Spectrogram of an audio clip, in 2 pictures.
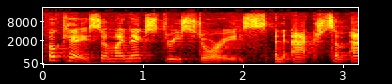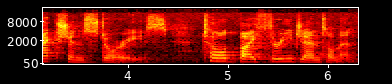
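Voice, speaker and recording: A woman delivers an academic lecture in a university auditorium. Her voice sits fairly low and she speaks very slowly, in short measured phrases with pauses between them. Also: sing-song, creaky, bright, forceful tone. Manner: slow, measured, pausing for the interpreter. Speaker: keynote lecturer. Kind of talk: academic lecture in English with consecutive interpreting.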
